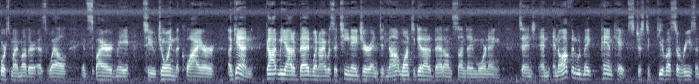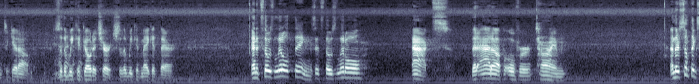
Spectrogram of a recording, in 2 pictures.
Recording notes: Sermon recorded at our outdoor worship service on September 4, 2022.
